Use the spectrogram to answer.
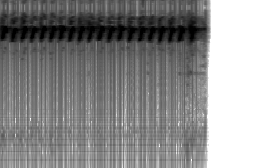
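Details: Sogon, a sunbird, delivering a brisk two-second trill of about eighteen high, sharp pulses at an even fast pace, then silence.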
